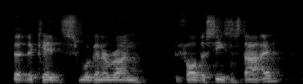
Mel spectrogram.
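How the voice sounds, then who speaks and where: In a very clean recording with a silent background, a man with an English accent talks in a monotone, flat intonation, his fairly low pitch carrying a bright, sharp tone. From England. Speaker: high school history teacher and youth soccer coach. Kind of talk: podcast interview. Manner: hesitant, many fillers.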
